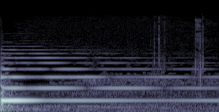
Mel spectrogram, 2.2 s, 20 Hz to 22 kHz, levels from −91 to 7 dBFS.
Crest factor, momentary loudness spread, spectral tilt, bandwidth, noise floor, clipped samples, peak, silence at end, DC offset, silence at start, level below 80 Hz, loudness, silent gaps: 18 dB; 25 LU; -7 dB/octave; 3.8 kHz; -41 dBFS; under 0.1%; -4 dBFS; 0 s; under 0.1%; 0 s; -58 dBFS; -21 LUFS; none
